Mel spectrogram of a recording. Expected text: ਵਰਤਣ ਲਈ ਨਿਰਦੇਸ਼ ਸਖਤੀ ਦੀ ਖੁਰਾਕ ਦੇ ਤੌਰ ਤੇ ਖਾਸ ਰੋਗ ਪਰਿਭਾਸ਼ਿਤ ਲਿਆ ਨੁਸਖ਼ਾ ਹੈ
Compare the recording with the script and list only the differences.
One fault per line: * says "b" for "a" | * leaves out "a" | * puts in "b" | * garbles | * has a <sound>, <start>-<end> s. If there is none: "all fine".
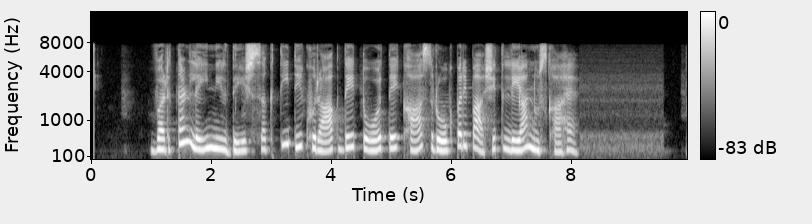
all fine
